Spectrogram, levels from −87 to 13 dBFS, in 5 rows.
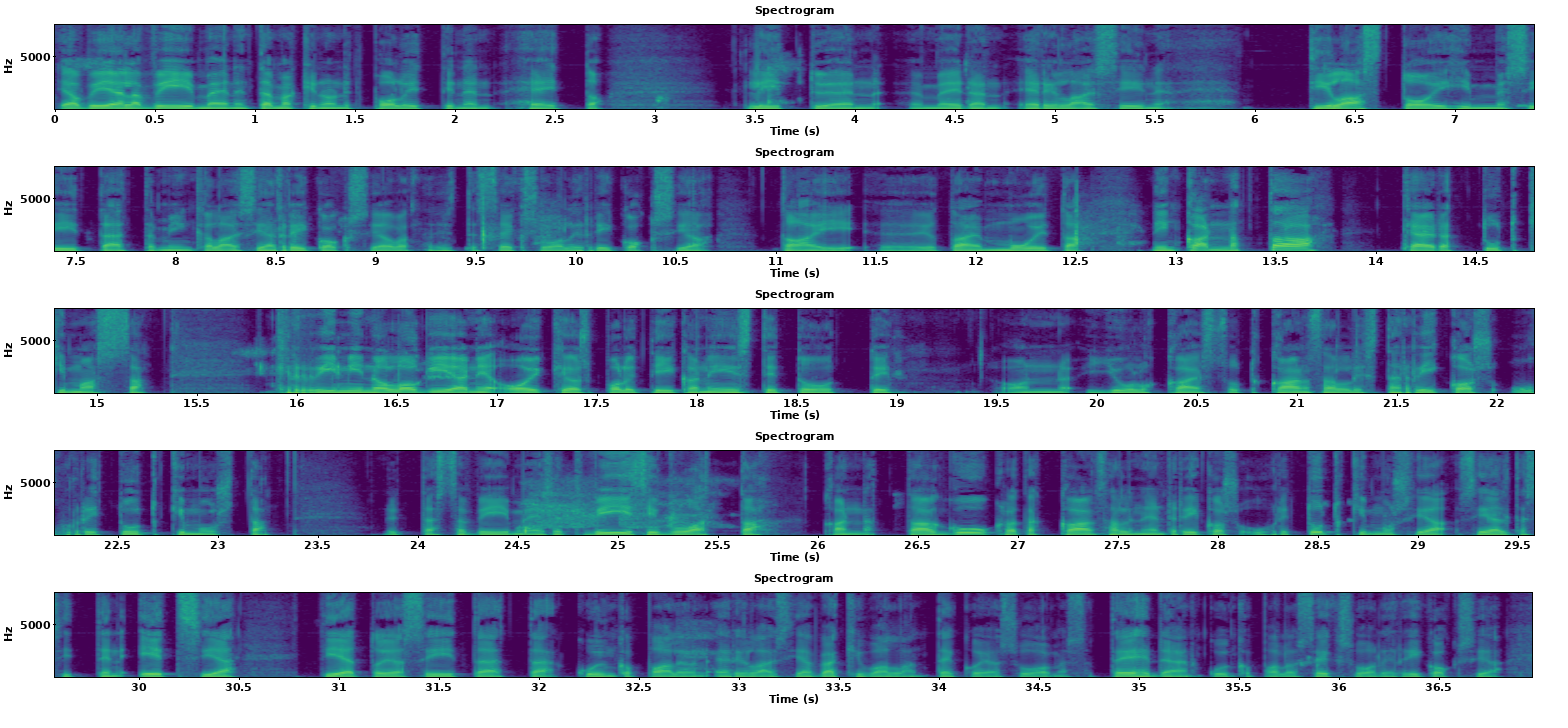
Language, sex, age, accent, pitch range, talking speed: Finnish, male, 30-49, native, 90-110 Hz, 100 wpm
